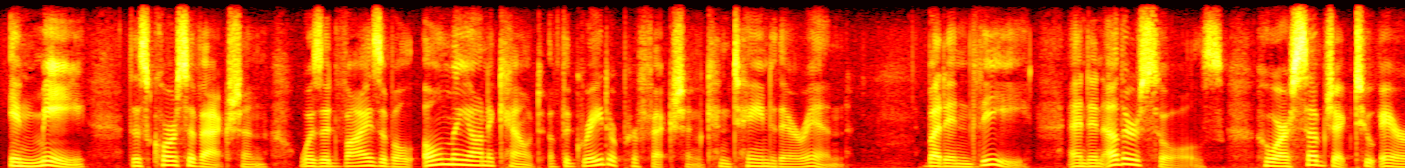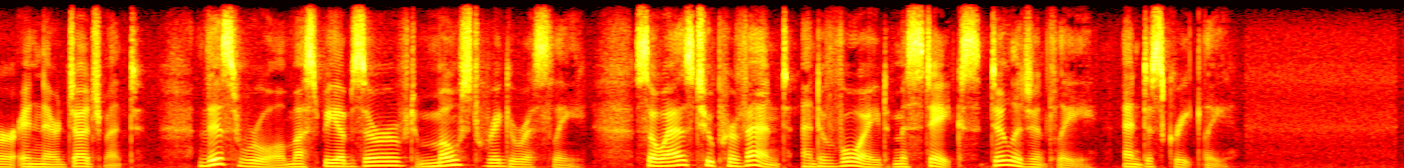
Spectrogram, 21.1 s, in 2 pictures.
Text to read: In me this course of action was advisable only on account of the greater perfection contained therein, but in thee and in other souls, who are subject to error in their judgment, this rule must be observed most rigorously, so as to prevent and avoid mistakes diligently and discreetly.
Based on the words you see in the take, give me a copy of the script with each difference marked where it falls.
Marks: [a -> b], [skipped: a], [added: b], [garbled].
In me this course of action was advisable only on account of the greater perfection contained therein, but in thee and in other souls, who are subject to error in their judgment, this rule must be observed most rigorously, so as to prevent and avoid mistakes diligently and discreetly.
